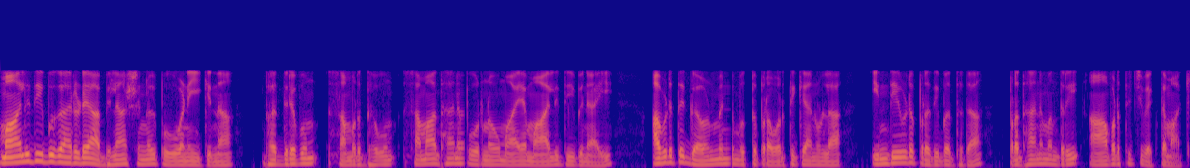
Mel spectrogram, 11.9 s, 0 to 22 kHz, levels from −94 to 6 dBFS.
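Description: At 4.60–4.64 s, after "പൂവണിയിക്കുന്ന ഭദ്രവും സമൃദ്ധവും സമാധാന", and again at 7.27–7.32 s, after "സമാധാന പൂർണ്ണവുമായ മാലിദ്വീപിനായി അവിടത്തെ", there is packet loss with pitch repetition. About 40 ms and 60 ms of audio went missing, and the receiver looped the last pitch period to fill each gap. The first gap gives a brief, buzzy held tone; in the longer second gap the repeated tone fades out into silence before the speech returns with a short cross-fade.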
